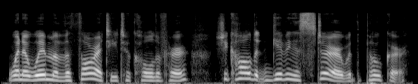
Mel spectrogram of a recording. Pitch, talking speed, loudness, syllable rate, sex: 200 Hz, 260 wpm, -17 LUFS, 6.5 syllables/s, female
